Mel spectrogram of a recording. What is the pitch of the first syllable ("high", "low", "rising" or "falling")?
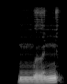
rising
